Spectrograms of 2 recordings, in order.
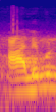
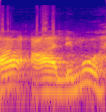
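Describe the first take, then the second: First: आलिमुन with an -un ending; wrong tanween ending. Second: आलिमु ending in short u, no final n; without tanween. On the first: Teacher warning students off this reading, आलिमुन with final n. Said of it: "नहीं पढ़ना क्योंकि इस पर अलिफ लाम दाखिल". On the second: Teacher showing students the reading after alif lam, no tanween on आलिमु. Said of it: "आलिमुन नहीं पढ़ना क्योंकि इस पर अलिफ लाम". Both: Shown as a demonstration.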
